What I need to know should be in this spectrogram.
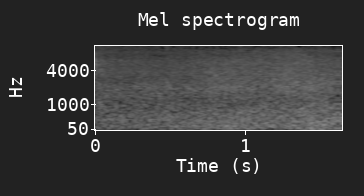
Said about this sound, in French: Voilà, j'entends la mer.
